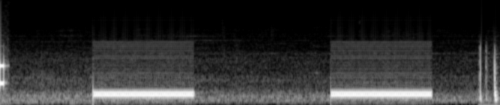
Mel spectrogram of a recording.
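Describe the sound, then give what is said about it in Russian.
A phone ringback tone, calling Dmitry Spirin from the phone's contact list, sounds twice, each steady electronic tone lasting about a second with a long pause between, clear over faint background hiss, with a couple of small clicks at the end. “я набираю в телефонной книге «Спири». И мягкостью большого пальца жму в надпись «Дмитрий Спирин» на залапанном экране телефона.”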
